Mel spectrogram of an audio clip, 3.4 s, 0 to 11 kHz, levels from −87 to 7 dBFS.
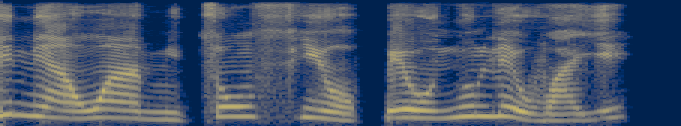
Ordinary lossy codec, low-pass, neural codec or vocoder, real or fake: AAC, 64 kbps; 9.9 kHz; none; real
